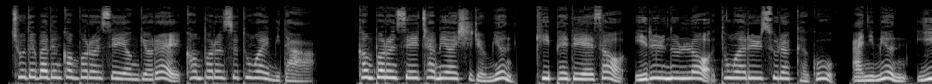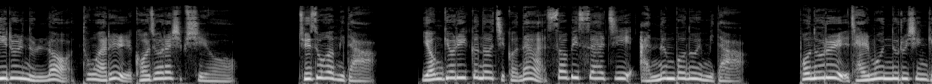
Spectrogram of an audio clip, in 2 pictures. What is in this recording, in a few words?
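Korean, female, IVR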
